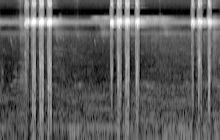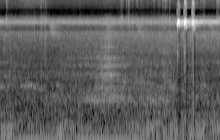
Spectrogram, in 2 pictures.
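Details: Blue-crowned hanging parrot call used as a lure to draw forest rivals: four bursts of three or four sharp, very high squeaky notes, spaced about one to four seconds apart, over a thin steady high hiss.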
